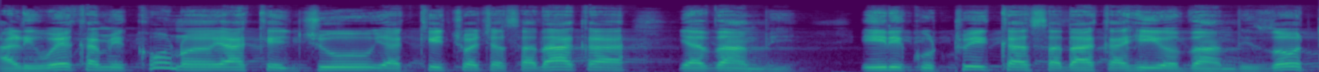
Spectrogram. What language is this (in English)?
Swahili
